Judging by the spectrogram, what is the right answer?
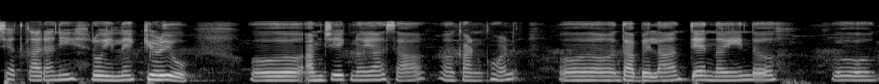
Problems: background sounds at intervals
